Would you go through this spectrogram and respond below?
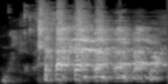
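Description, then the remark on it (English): Beer, the Cheers Motherfucker collab between LCB and Beer Thug Life, pours steadily into a glass: a soft start, then a rushing, fizzy gurgle of liquid that holds for more than a second. “told you before you poured it.”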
